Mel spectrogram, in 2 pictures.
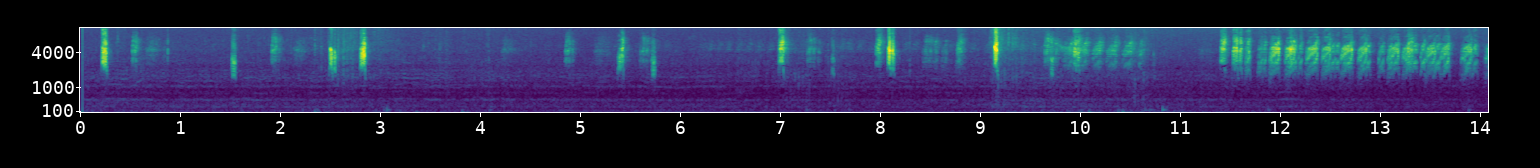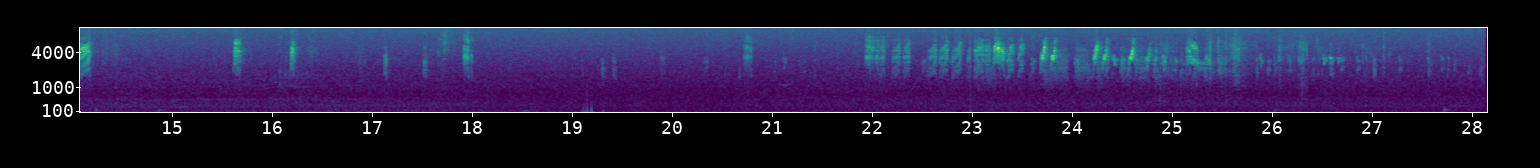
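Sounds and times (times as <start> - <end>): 
Red Billed Leiothrix: 0.2 - 0.9, 1.5 - 14.3, 19.2 - 28.1.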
